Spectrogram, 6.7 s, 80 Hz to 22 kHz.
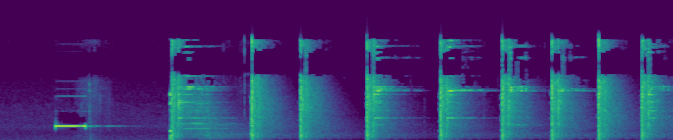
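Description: A shot timer's start beep, then nine quick 9mm shots from a Taurus G3 Toro Tactical pistol fitted with a Zev compensator, roughly two shots a second. Each shot is followed by the ring of a steel dueling-tree plate being hit.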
